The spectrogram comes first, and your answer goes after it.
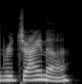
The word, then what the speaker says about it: Regina: But yeah, they see this dead motorcyclist with his ass hanging out on the side of the road as they're entering Regina. The city that rhymes with fun.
